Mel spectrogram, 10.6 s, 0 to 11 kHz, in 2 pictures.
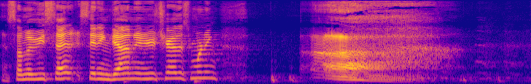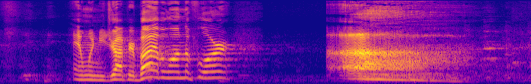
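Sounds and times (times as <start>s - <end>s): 
speech: 0.1s - 2.4s, 3.1s - 4.1s, 6.0s - 7.7s, 8.6s - 9.7s
preacher imitating a groan: 3.0s - 4.6s, 8.6s - 10.1s
laughter: 4.6s - 6.0s, 9.8s - 10.6s.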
